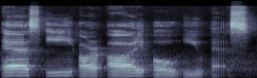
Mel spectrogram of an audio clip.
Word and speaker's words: serious: 가져와 그래서가 돼야 되죠 근데 이거 발음 하실 때 알벳 C 하고 똑같이 발음 하셔야 되지 우리나라 발음처럼 she 이러면 안 돼요 예시 발음이 정말 없어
